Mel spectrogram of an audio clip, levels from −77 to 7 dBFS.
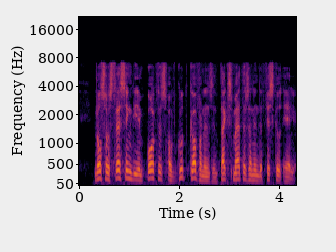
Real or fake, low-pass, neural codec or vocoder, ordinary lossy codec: fake; 7.2 kHz; codec, 16 kHz, 4.8 kbps, FACodec; none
